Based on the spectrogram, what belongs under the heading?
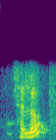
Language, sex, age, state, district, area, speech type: Assamese, female, 18-30, Assam, Tinsukia, urban, conversation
